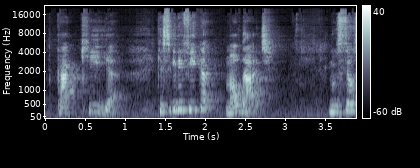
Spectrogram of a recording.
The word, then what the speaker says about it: κακία: A origem da palavra no grego é com k. K cáquia ou caquia. Vai, a gente tem que ver a a pronúncia correta, que fala assim: "O termo maldade deriva do grego caquia, que significa maldade.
